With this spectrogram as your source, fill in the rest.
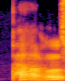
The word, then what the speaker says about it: parles: But as it says here, don't be fooled, the S in parle is actually silent, so all these forms are pronounced the same.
